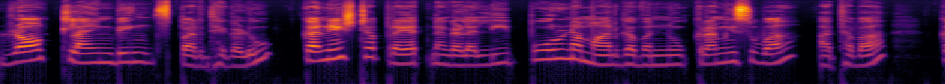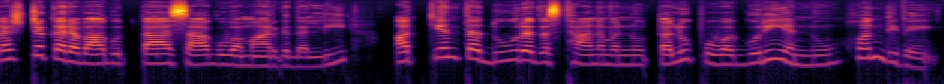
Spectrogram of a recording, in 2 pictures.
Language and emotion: Kannada, neutral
